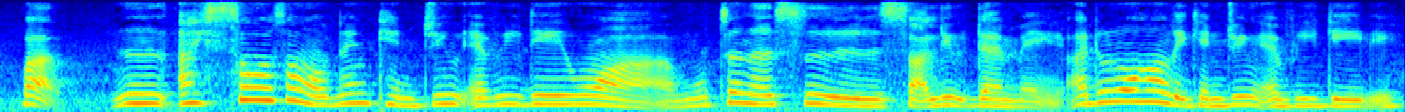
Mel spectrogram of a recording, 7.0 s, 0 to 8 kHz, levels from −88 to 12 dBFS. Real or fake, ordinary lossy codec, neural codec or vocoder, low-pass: fake; none; codec, 16 kHz, 2 kbps, FunCodec, trained on LibriTTS, 25 frames a second; 7.2 kHz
